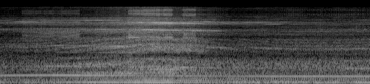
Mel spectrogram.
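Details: Trex 450 RC helicopter test flight after a crash, fitted with a Common-Sense RC TR450-35 3500kv 500-watt motor, 13t pinion and a smaller lipo: steady rotor drone with a thin constant squeal swelling with the rotor note; bad, failing main bearing.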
